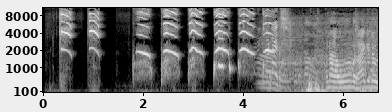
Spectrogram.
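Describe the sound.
A boy doing bird mimicry, filmed for an Instagram reel, imitates bird calls: seven short, high, shrill chirps in a steady rhythm, then a longer run of warbling, trilling notes with a lower vocal tone underneath.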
